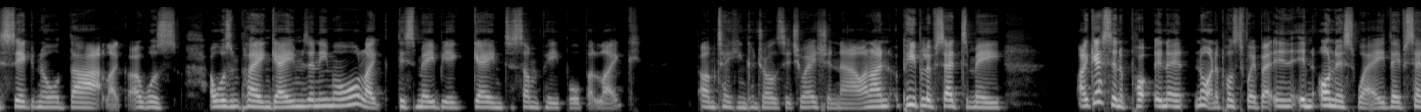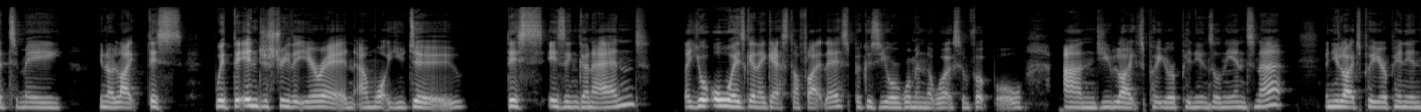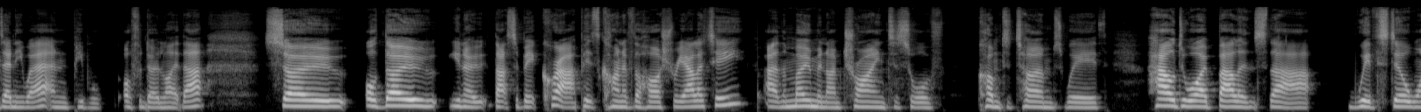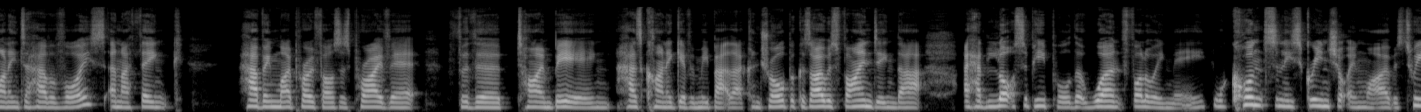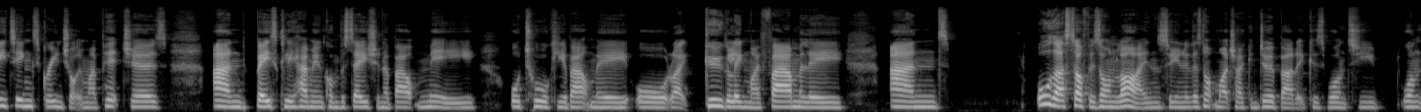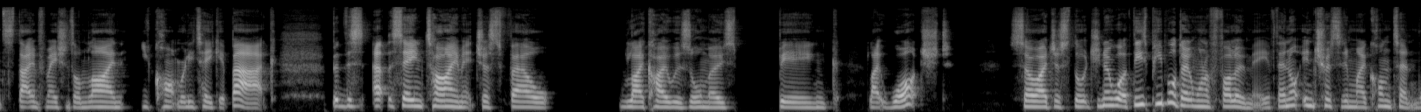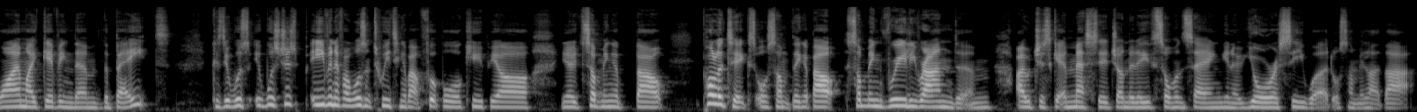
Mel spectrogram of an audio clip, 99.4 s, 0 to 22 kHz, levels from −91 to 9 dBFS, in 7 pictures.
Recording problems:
abrupt cut into speech; at the start

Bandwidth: 16.5 kHz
